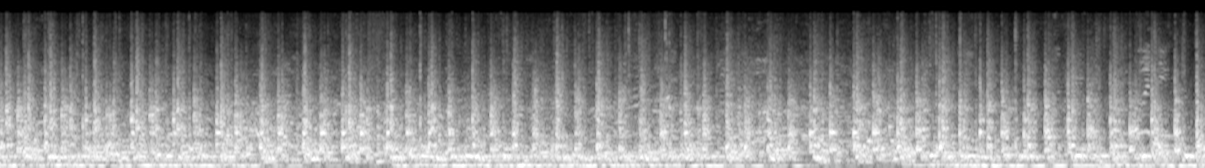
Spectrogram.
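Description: A group of large two-headed wooden barrel drums, bound with bamboo strips and beaten by hand in a traditional folk dance, playing a fast, steady, interlocking beat over a low continuous hum.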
